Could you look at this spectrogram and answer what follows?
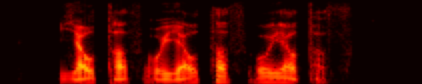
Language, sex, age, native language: Icelandic, male, 20-29, Icelandic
